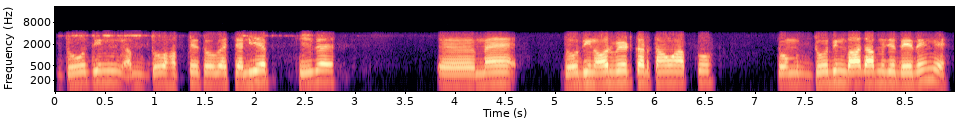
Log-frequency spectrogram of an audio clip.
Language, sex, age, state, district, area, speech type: Urdu, male, 18-30, Uttar Pradesh, Shahjahanpur, urban, conversation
